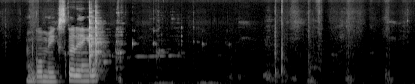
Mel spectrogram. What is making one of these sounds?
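Chopped vegetables tumble into a glass bowl.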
